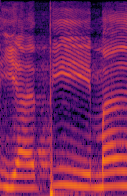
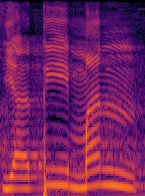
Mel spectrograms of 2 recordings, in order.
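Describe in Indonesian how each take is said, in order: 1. Bunyi n di akhir tersamar dan sengau. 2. Bunyi n di akhir diucapkan penuh dan jelas. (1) "mannya itu disamarkan menjadi yatima" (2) "upami jelas yatiman"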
